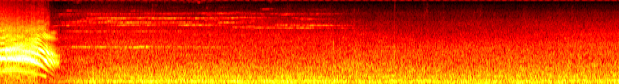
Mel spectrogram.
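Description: A woman's loud, high-pitched shout, cut off about half a second in, followed by a steady low background rumble of street traffic.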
